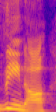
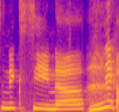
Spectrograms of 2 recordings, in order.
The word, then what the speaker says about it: Nyxena: it correctly please sure hello my name is nixina lots of people call me either like nyx uh nixie yeah some people say naisina xena i have many names but yes i pronounce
